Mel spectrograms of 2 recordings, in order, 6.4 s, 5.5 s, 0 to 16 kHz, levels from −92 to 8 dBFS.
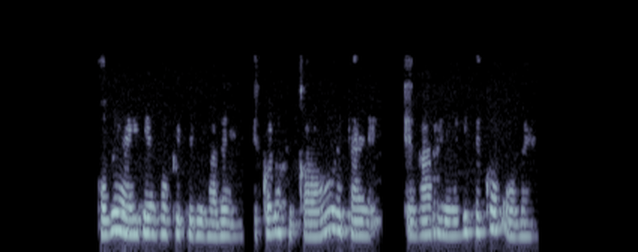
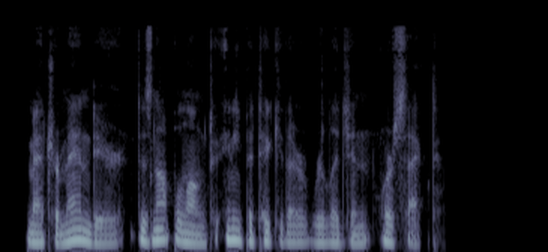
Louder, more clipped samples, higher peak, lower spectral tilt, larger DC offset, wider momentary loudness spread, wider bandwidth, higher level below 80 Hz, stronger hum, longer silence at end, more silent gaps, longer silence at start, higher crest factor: first, -28 LUFS vs -38 LUFS; neither; first, -10 dBFS vs -20 dBFS; first, -8.5 dB/octave vs -7 dB/octave; neither; about the same, 10 LU vs 8 LU; second, 7.8 kHz vs 11.5 kHz; second, -74 dBFS vs -52 dBFS; neither; about the same, 1.05 s vs 1.1 s; first, 2.44-2.53 s, 3.83-4.03 s vs none; first, 1 s vs 0.25 s; about the same, 18 dB vs 18 dB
